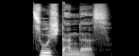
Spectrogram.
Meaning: genitive singular of Zustand
- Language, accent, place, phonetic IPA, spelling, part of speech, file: German, Germany, Berlin, [ˈt͡suːˌʃtandəs], Zustandes, noun, De-Zustandes.ogg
